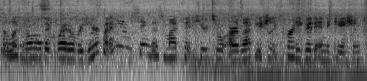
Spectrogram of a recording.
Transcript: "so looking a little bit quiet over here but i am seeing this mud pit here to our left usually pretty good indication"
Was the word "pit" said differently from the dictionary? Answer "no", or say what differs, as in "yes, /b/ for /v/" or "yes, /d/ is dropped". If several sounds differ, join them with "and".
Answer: yes, /f/ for /p/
